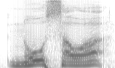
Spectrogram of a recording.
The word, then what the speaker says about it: Nosawa: I heard the same story about Nozawa Rongai. Yeah? He was supposed to be Nosawa, or Yeah. Well, no, Z is fine, but in Mexico, Z you don't pronounce it, so it became S instead of Nozawa.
